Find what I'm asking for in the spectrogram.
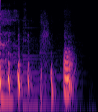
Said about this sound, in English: Unless we're drunk, play farts over it.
